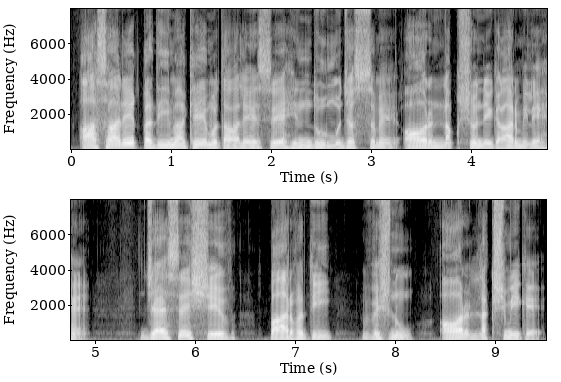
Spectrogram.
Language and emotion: Urdu, neutral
